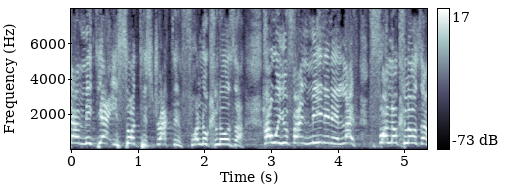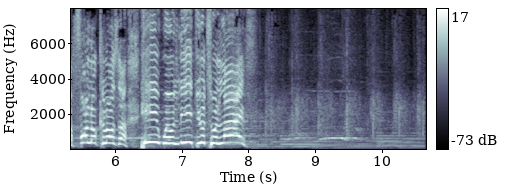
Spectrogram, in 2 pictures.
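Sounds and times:
speech: 0.4s - 8.2s
few people clapping: 8.0s - 10.6s.

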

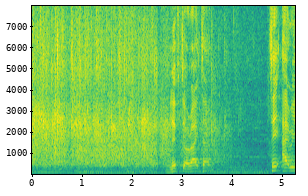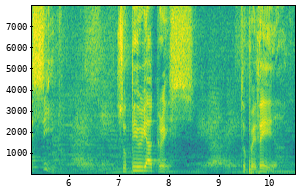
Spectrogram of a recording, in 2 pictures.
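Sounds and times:
audience clapping: 0.0s - 4.1s
speech: 2.8s - 3.7s, 4.8s - 5.9s, 7.0s - 8.4s, 9.5s - 10.3s.

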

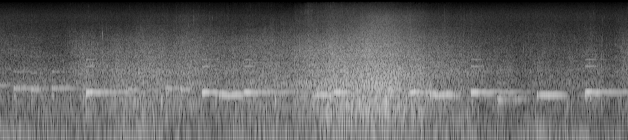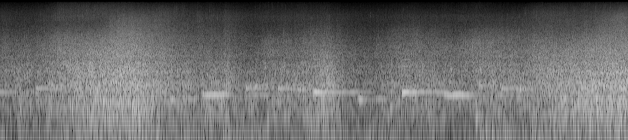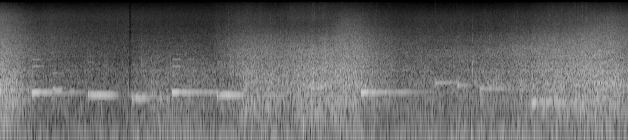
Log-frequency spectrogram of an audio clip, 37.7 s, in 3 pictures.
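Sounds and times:
harp melody: 0.0s - 37.6s
ocean waves: 0.0s - 37.6s.

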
